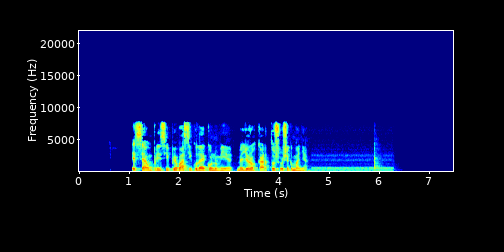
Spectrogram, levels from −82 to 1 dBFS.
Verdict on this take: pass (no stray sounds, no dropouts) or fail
fail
